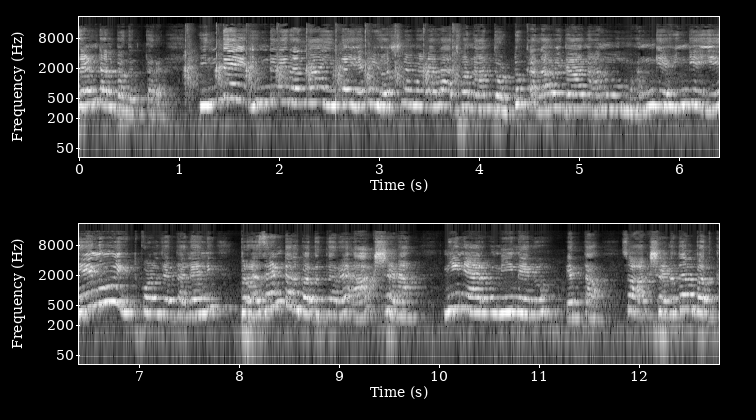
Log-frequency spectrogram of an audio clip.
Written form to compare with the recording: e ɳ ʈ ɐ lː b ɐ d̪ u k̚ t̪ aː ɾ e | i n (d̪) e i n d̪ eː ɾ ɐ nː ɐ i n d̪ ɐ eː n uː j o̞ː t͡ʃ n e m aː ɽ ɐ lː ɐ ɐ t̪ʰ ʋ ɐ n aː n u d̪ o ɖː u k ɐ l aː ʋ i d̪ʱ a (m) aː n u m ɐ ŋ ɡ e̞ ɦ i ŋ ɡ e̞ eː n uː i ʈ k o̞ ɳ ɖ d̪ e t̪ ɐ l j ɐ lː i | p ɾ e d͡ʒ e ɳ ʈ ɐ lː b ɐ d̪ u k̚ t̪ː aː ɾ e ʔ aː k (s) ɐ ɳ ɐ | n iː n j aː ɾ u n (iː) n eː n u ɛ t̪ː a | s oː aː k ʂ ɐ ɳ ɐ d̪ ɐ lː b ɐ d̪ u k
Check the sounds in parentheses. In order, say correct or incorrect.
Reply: correct, incorrect, incorrect, correct

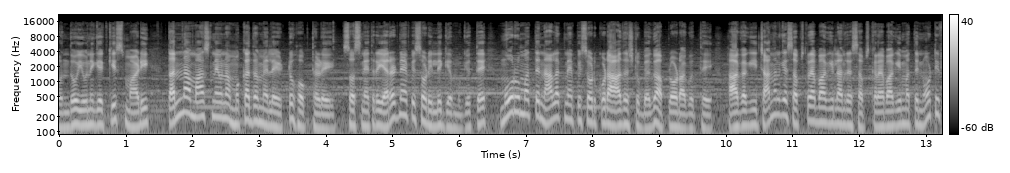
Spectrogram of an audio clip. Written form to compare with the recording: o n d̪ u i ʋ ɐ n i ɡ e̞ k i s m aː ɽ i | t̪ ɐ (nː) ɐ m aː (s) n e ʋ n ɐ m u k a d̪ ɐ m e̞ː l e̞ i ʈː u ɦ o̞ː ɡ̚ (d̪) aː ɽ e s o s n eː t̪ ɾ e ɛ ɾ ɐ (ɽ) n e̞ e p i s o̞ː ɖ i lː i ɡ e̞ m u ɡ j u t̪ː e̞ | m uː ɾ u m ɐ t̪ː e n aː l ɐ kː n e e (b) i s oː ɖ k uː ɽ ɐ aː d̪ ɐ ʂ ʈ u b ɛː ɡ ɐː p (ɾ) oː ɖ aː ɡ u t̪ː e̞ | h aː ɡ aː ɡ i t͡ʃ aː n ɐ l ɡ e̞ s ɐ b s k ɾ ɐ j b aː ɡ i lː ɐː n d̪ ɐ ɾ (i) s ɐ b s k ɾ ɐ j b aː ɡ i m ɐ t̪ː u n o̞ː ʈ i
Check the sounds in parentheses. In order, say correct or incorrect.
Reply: correct, correct, incorrect, correct, incorrect, incorrect, incorrect

